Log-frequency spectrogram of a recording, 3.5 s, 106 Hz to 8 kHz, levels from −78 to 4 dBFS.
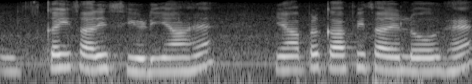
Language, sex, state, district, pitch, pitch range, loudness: Hindi, female, Haryana, Jhajjar, 225 Hz, 210-245 Hz, -16 LUFS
